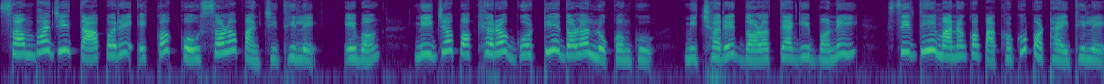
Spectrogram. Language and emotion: Odia, neutral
